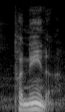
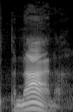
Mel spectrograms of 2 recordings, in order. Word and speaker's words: Peninna: I guess if you're from Ohio it's Pennena but if you're from Georgia, it's Peninna. Take your pick.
